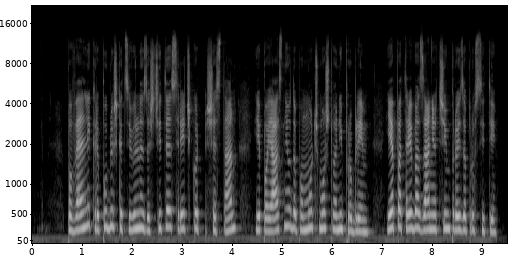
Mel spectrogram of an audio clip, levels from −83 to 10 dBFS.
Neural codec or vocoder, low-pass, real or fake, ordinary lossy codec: none; 19.8 kHz; real; none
